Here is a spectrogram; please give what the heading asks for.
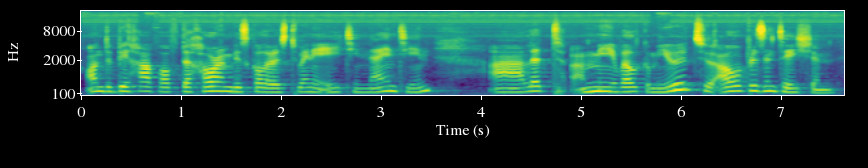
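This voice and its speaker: A woman's voice: mid-range voice, fairly even intonation, normal speed, darkish tone. Woman presenting with a handheld mic. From Uzbekistan. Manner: careful, hesitant with fillers. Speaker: conference presenter. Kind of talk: formal presentation. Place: large conference hall.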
